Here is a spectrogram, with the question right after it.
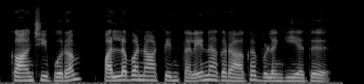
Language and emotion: Tamil, neutral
